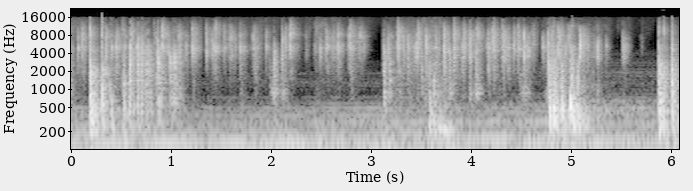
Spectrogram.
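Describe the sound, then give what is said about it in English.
Dice clatter and bounce across a hard tabletop during a game in a rapid, irregular series of sharp clicks and knocks, with a couple of louder impacts near the end, without speech. “Gosh, it keeps bouncing out.”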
